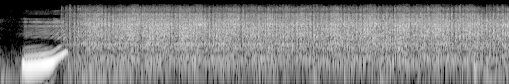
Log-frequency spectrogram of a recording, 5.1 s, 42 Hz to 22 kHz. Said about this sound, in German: Ganz klar, das sind die Ratschen, die man heute statt den Glocken hört. Und natürlich auch heute bei uns um 12 auf Radio Niederösterreich, da gibt's die Mittagsratschen statt der Mittagsglocken.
